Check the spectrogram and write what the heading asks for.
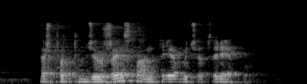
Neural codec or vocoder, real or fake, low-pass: none; real; 7.2 kHz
